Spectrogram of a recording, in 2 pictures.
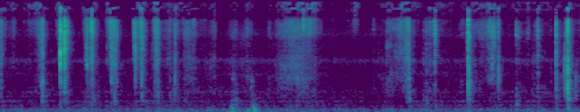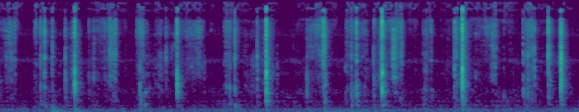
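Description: Tarot cards being drawn and shuffled close by, a quiet steady run of crisp snaps and soft flicks with no talking.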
